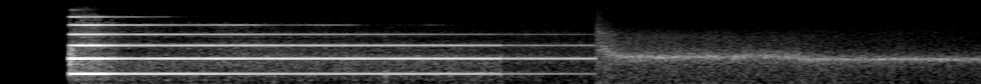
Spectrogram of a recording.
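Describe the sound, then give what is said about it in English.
A single meditation bell is struck once, ringing out clearly with bright, sustained tones that slowly decay over several seconds before giving way to a soft room hiss. “The sound of this bell.”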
